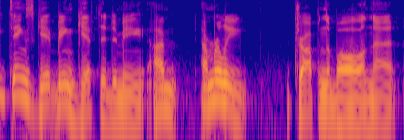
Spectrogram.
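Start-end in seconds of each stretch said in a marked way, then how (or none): none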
